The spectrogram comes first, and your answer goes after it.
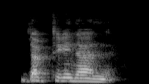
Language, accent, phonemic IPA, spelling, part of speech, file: French, Canada, /dɔk.tʁi.nal/, doctrinal, adjective, LL-Q150 (fra)-doctrinal.wav
- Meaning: doctrinal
